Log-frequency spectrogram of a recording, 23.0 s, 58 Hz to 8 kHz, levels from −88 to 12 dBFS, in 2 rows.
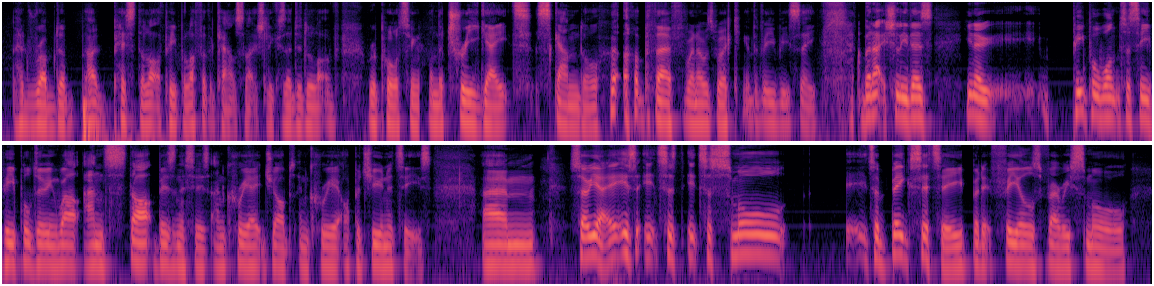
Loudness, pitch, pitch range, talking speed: -27 LUFS, 115 Hz, 105-125 Hz, 195 wpm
